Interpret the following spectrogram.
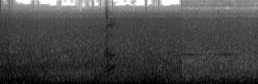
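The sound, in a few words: wind at a beach resort at night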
